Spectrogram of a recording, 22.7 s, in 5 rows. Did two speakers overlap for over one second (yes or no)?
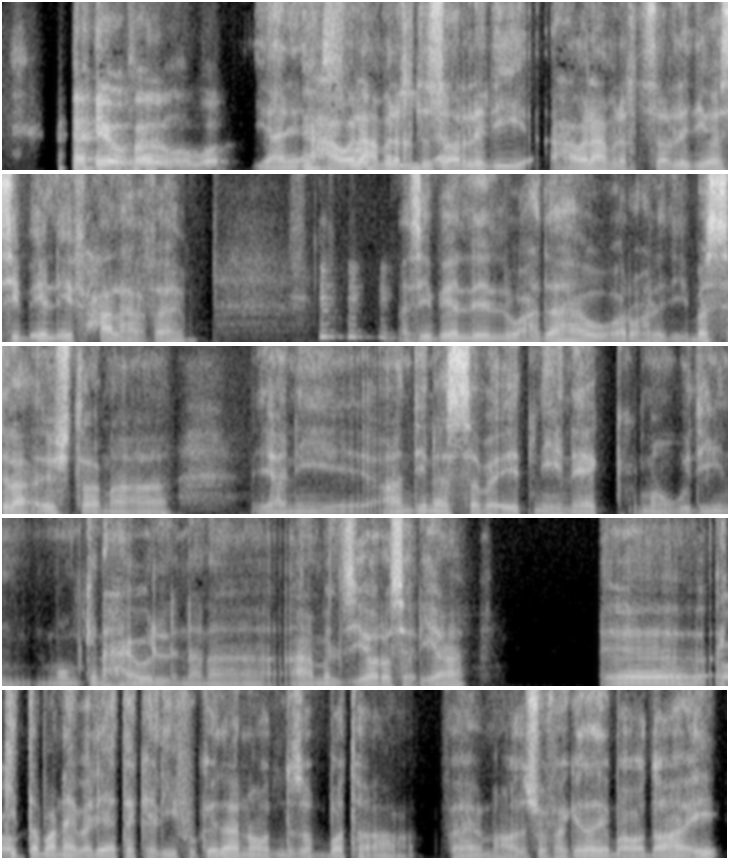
yes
